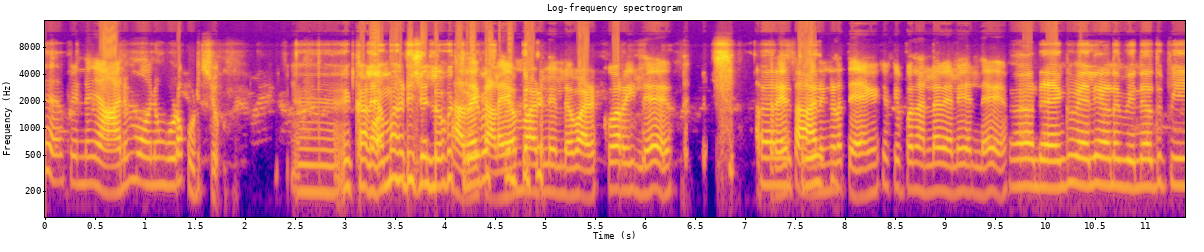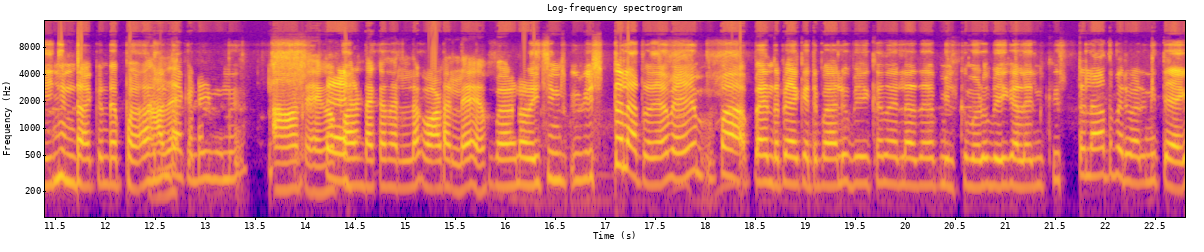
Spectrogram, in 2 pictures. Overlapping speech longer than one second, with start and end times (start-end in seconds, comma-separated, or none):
none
